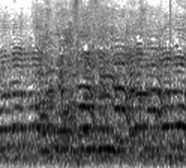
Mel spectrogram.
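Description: Arena crowd of boxing spectators calling out and shouting over one another, many voices at once in a large hall, with a single sharp knock about a second in.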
